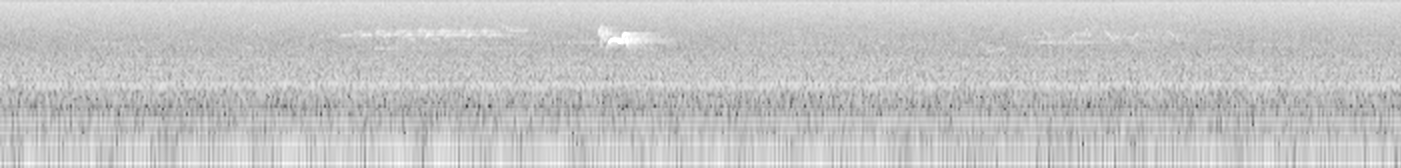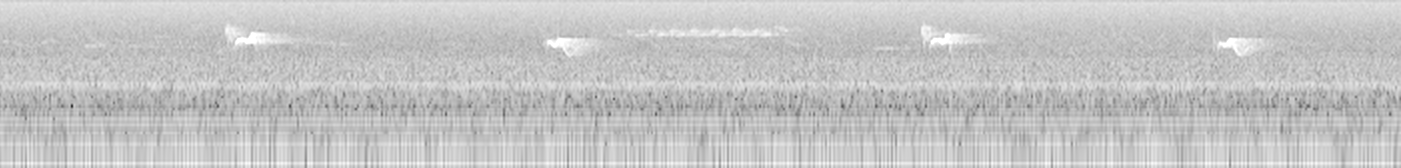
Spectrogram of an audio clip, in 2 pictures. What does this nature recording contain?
Yellow-rumped Warbler, Blue-headed Vireo, Common Yellowthroat, Hermit Thrush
